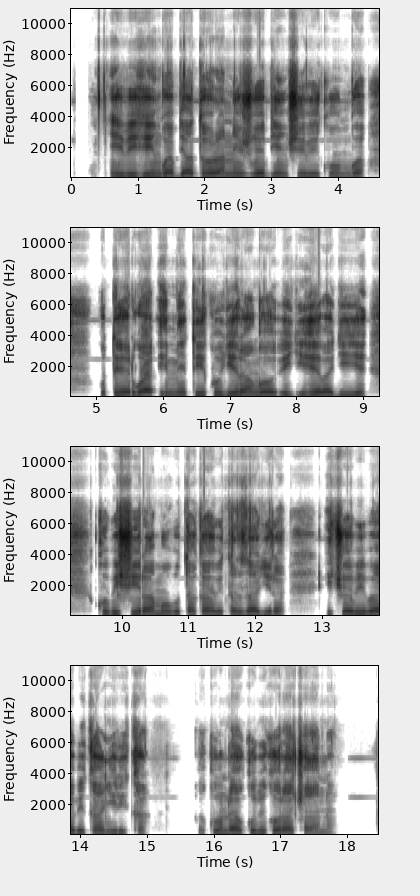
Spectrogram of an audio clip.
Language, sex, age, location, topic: Kinyarwanda, male, 25-35, Musanze, agriculture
